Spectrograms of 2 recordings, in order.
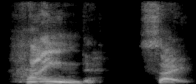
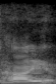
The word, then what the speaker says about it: hindsight: like the back end how are you saying it hindsight like h-i-n-d okay yeah so you are saying it right then wow I thought it was high-end like because it went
